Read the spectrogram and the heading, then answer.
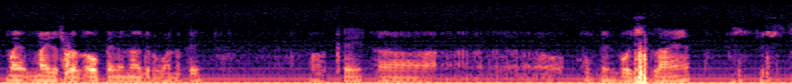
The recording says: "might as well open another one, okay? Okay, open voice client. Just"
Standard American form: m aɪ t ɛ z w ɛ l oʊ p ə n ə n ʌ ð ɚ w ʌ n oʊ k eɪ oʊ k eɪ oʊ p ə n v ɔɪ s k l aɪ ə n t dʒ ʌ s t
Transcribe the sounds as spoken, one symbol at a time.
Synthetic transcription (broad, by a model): m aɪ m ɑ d w ɛ l oʊ p ə n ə n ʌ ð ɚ w ʌ n oʊ k eɪ oʊ k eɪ oʊ p ə n b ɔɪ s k l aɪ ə n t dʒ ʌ s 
